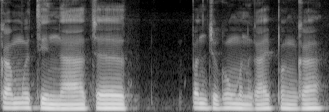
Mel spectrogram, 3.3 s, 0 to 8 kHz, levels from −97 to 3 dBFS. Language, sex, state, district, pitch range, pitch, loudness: Wancho, male, Arunachal Pradesh, Longding, 110-120 Hz, 115 Hz, -16 LUFS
